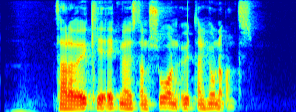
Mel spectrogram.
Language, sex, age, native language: Icelandic, male, 40-49, Icelandic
